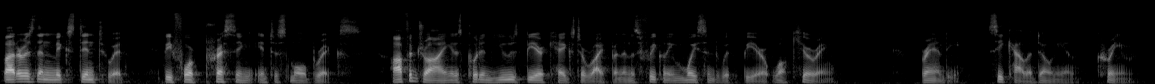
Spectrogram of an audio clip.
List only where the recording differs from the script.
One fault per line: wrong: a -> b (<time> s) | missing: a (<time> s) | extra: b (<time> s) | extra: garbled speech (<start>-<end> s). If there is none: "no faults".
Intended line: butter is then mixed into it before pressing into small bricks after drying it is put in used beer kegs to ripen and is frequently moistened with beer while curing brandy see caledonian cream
no faults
